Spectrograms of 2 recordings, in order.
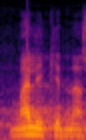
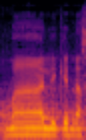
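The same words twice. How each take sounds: First: The first vowel of Malikin is said short. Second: The first vowel of Malikin is drawn out long. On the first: The speaker calls it right. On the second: The speaker calls it wrong.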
